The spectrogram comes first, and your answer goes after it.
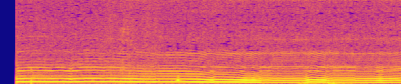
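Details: A fawn female Boxer puppy gives a long, wavering howl that slowly drops in pitch, breaking into small yodels.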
